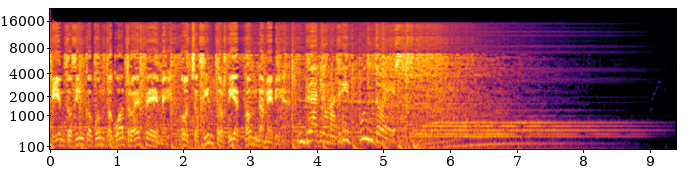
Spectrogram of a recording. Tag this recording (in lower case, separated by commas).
jingle (music), speech, music, radio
